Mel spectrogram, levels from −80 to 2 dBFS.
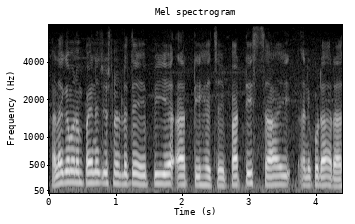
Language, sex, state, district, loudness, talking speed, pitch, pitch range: Telugu, male, Andhra Pradesh, Sri Satya Sai, -14 LUFS, 135 wpm, 160 Hz, 150-180 Hz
